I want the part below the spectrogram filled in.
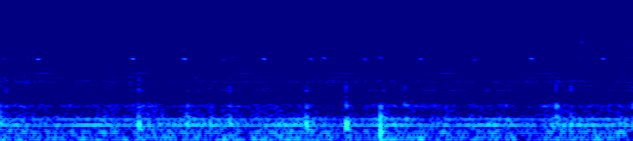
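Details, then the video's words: Quail chicks about five hours old exploring a brooder, one especially vocal: many soft, high, short peeps scattered through the clip over a steady low hum. "hours old chick sounds"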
